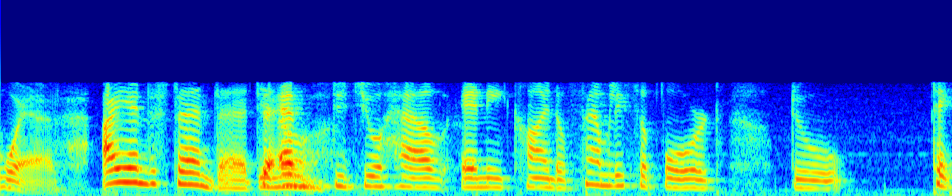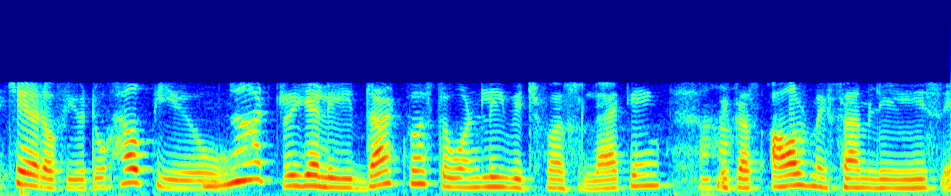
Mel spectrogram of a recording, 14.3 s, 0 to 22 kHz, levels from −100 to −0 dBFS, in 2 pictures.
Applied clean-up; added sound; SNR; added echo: none; none; none; none.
